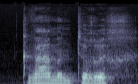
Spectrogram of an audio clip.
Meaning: inflection of terugkomen: 1. plural past indicative 2. plural past subjunctive
- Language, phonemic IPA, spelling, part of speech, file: Dutch, /ˈkwamə(n) t(ə)ˈrʏx/, kwamen terug, verb, Nl-kwamen terug.ogg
